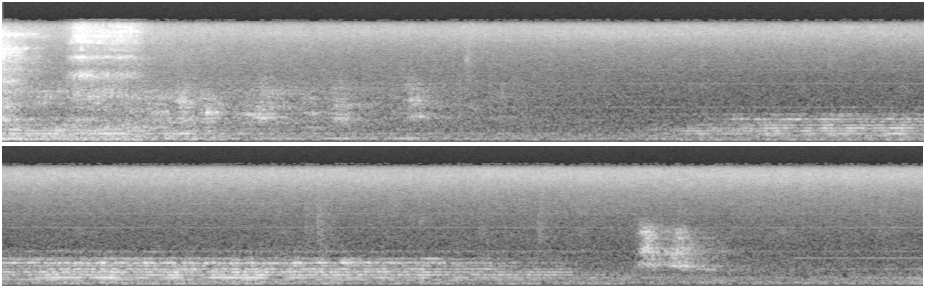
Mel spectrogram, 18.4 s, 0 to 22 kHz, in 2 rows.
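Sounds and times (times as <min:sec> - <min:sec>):
deep inhale and exhale: 0:00.0 - 0:01.7
low steady hum: 0:00.0 - 0:04.3, 0:04.9 - 0:18.4.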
